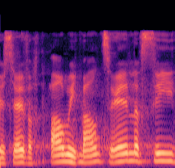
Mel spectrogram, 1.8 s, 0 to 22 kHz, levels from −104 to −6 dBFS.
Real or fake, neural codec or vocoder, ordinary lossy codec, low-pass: fake; autoencoder, 22.05 kHz, a latent of 192 numbers a frame, VITS, trained on one speaker; none; 9.9 kHz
